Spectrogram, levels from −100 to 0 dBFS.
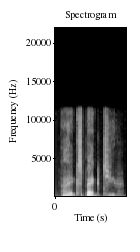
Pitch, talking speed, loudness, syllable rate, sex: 155 Hz, 190 wpm, -18 LUFS, 5.9 syllables/s, male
